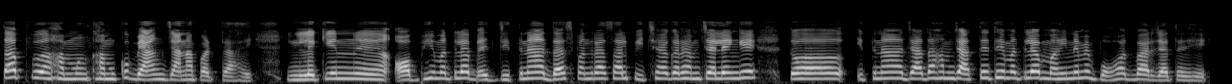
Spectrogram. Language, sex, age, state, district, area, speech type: Hindi, female, 45-60, Rajasthan, Jodhpur, rural, spontaneous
